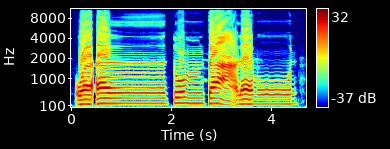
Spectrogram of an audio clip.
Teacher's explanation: izhar artinya jelas syafawi berkenaan dengan bibir karena makhraj daripada huruf Mim daripada bibir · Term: izhar syafawi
